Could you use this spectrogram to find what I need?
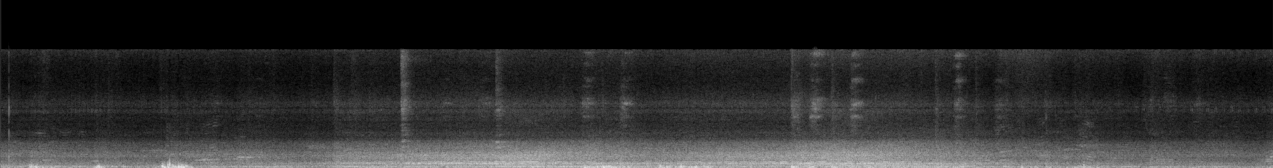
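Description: Train wheels clatter and thump over rail joints.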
